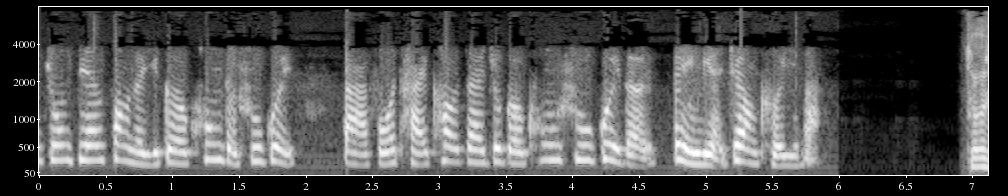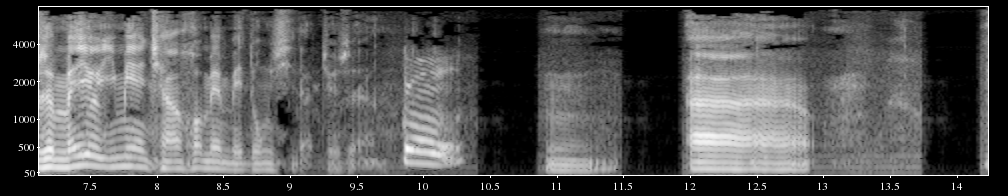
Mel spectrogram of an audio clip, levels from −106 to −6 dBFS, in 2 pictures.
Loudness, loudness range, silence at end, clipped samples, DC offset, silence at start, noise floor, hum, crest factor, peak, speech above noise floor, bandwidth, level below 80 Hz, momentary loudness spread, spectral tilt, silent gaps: -16 LUFS; 9 LU; 1 s; under 0.1%; under 0.1%; 0 s; -82 dBFS; none; 18 dB; 0 dBFS; 65 dB; 7.8 kHz; -58 dBFS; 20 LU; -5.5 dB/octave; none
